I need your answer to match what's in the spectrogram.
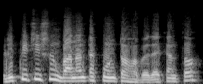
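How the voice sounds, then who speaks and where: A fairly high-pitched young man with a Bangladeshi accent leads a live online spelling class. He repeats instructions over and over, coaxing students to write answers and checking that they understand. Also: sing-song, quick pace, low-quality recording. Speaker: English teacher for job exams.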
